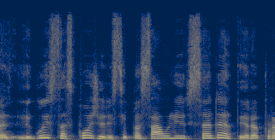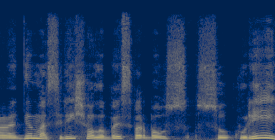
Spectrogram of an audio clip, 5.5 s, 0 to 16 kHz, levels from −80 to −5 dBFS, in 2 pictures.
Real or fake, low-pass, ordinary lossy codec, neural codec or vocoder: fake; 14.4 kHz; AAC, 64 kbps; codec, 44.1 kHz, 2.6 kbps, SNAC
